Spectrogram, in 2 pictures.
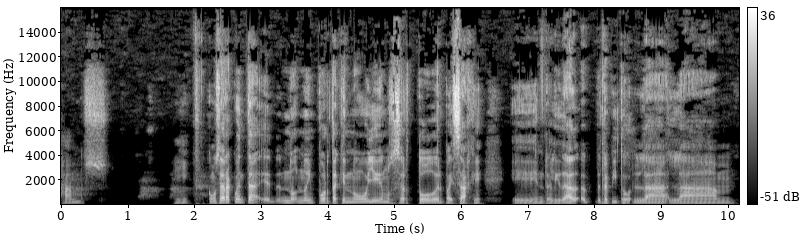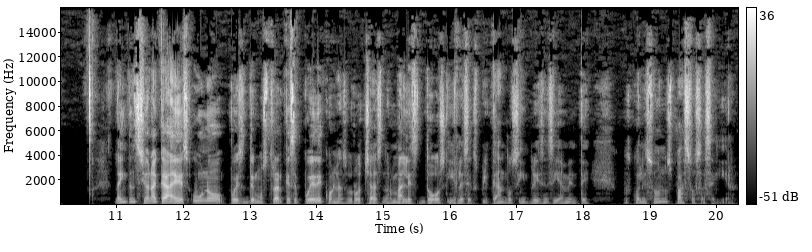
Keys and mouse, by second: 0.7-3.7 drag, 3.8-5.5 drag, 5.6 middle click, 6.7 middle click, 7.4 middle click, 12.6-14.6 drag.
